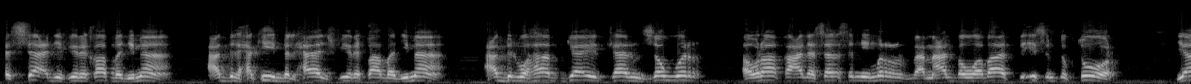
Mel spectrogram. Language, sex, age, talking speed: Arabic, male, 60-79, 125 wpm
